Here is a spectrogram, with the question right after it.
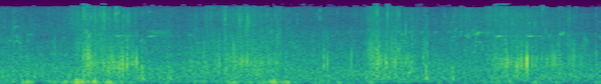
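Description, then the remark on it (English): Steady footsteps crunch along a rocky mountain trail among pines and glacial boulders, about four unhurried strides at an even walking pace, fairly soft, with faint outdoor ambience and no voices. “Birds move through willow trees near the water as I hike on.”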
